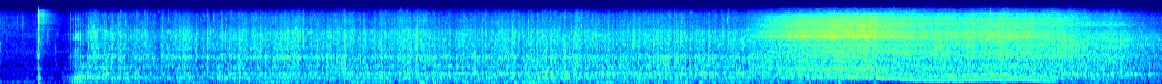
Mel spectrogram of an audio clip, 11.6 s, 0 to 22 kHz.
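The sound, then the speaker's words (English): A lidded blender starts with a click and runs loudly and steadily, mixing a salad dressing with salt, mustard powder and about 1/4 cup of water: a dense whirring roar with a motor hum that shifts pitch and grows brighter toward the end. No one speaks. “Then we're gonna put the lid on that thing there, and we're gonna start it up. We're not gonna talk, because this is pretty loud.”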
